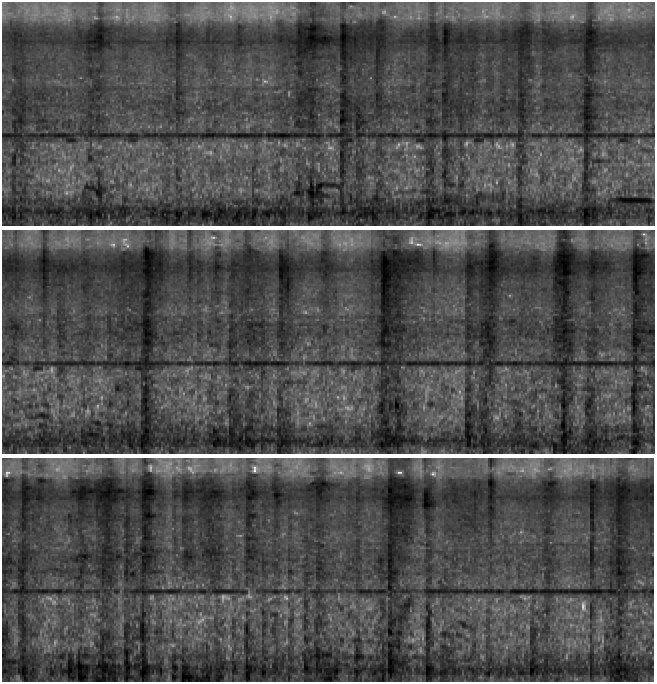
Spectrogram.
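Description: Electric local train running through the station, its wheels clacking irregularly over rail joints and points under a steady rumble, with a thin steady high whine.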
